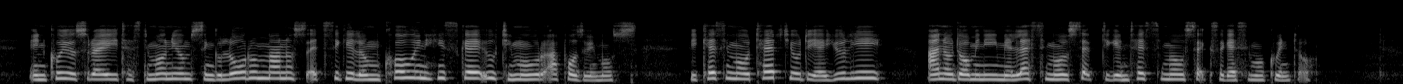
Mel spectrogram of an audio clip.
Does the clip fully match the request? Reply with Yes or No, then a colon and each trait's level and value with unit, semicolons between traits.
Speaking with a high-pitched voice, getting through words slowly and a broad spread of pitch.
No: high, 240 Hz; slow, 100 wpm; average, 3.7 semitones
